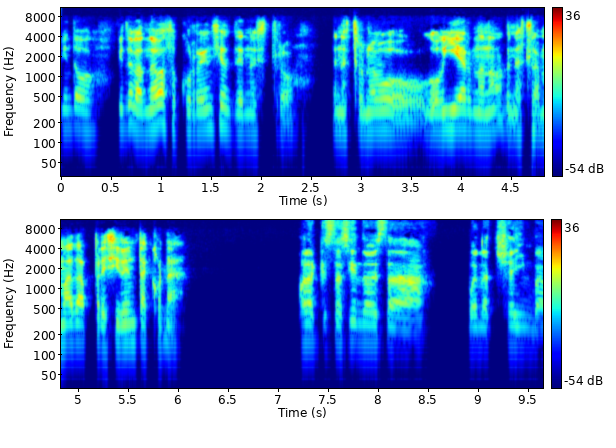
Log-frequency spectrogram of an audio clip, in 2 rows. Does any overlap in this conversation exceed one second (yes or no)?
no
